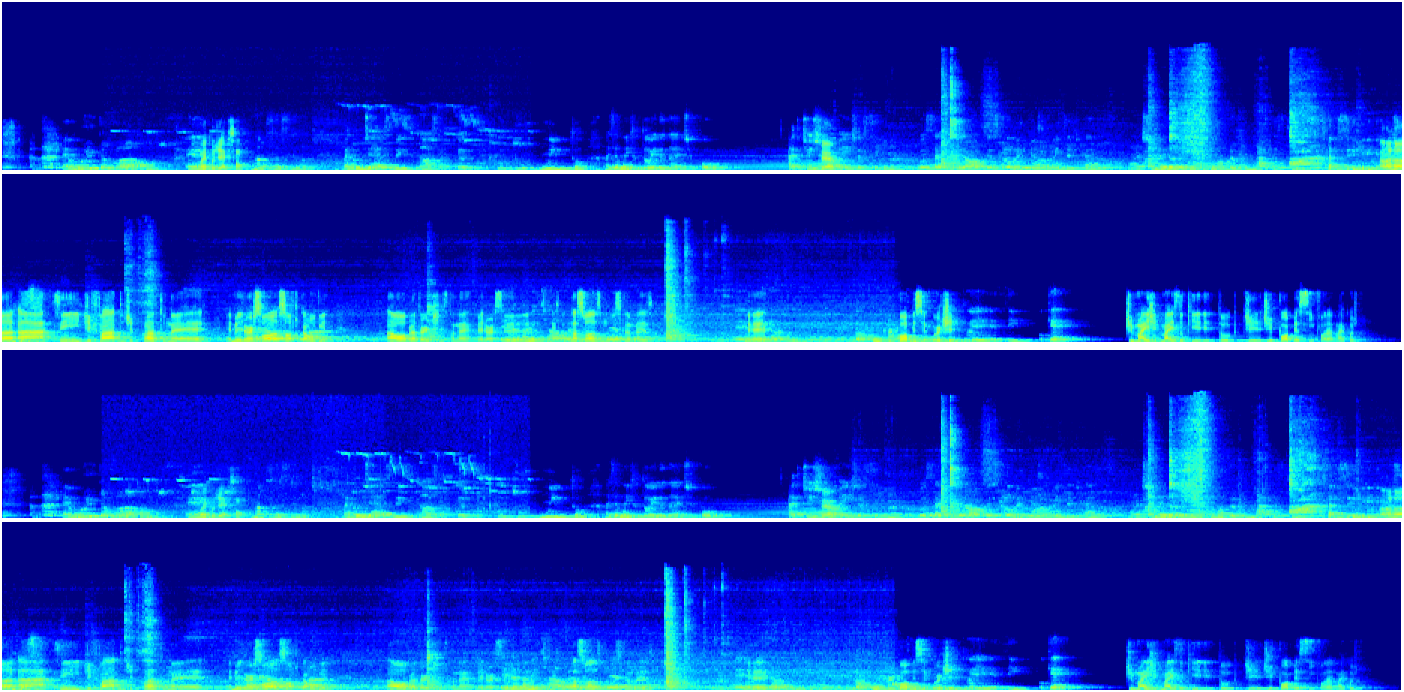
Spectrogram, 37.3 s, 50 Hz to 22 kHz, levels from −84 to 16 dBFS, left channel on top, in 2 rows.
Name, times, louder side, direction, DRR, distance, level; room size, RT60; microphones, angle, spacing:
voice 1, 0.4-2.2 2.4-2.8 3.3-4.2 4.4-6.3 6.6-9.6 10.5-14.7 15.0-18.5 18.8-19.6 20.1-20.3 20.6-20.7 21.7-23.0 25.3-27.3 28.2-32.9, equal, 15° left, -2 dB, 1.4 m, -34 dB
sound 1, 1.3-7.1, right 3 dB, 60° right, 0.9 m, -47 dB
voice 2, 2.6-3.2 10.9-11.1 18.4-21.4 21.7-23.0 23.8-25.8 26.3-27.3 28.6-28.9 30.5-31.4 33.7-36.7, left 5 dB, 45° left, 10 dB, 0.5 m, -29 dB
sound 2, 5.6-11.9, right 1 dB, 75° left, 1.7 m, -47 dB
sound 3, 11.3-30.6, right 2 dB, 30° right, 2.1 m, -39 dB
10.5 x 7.4 x 2.4 m, 1.1 s
head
